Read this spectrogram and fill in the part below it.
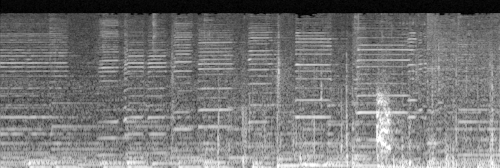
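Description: Umbra, a dog in Final Fantasy XV, barks amid a busy layer of game music and effects, the short yips sitting under melodic tones that run steadily throughout.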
